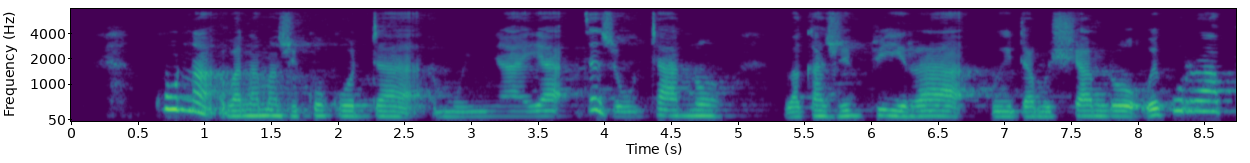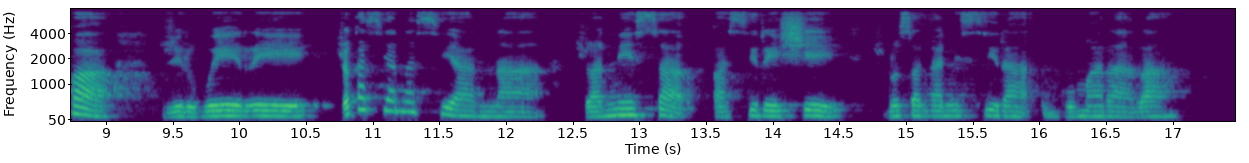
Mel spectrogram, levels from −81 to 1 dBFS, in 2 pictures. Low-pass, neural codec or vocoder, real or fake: 7.2 kHz; none; real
